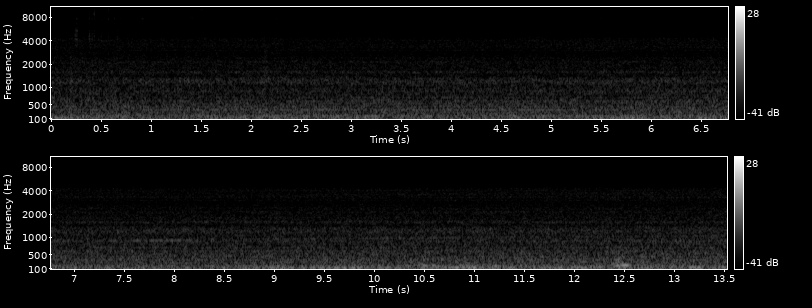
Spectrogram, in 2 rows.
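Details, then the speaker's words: PCcooler DT360 ARGB Display 360mm liquid AIO, pump and radiator fans at medium fan profile under Cinebench load, mic moved away from the pump: a steady, even airflow hush with a low hum and no ticking, rattle or whine; normal. "I am going to run up the uh Cinebench to let you hear the load. Again, the profile on the fans are at medium."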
